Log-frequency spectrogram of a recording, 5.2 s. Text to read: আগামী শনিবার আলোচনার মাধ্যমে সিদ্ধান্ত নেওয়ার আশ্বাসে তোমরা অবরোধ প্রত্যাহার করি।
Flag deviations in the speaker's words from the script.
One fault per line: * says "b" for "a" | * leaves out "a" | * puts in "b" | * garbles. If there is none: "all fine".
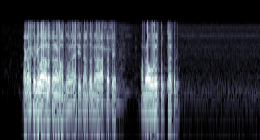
* says "আমরা" for "তোমরা"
